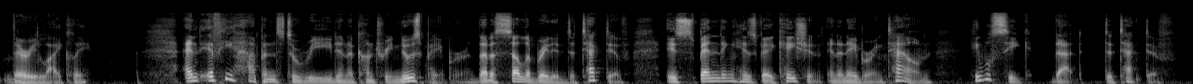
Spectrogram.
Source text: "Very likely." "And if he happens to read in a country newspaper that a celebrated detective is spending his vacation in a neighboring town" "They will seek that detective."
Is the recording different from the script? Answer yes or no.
yes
